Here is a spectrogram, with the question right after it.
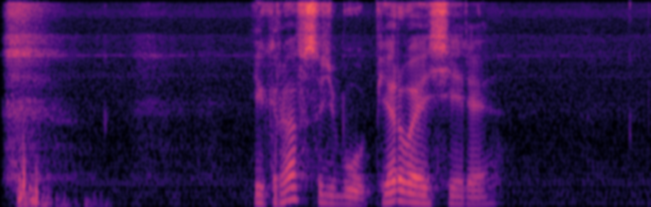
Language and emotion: Russian, neutral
